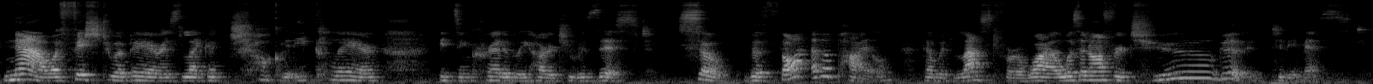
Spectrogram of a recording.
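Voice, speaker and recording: A woman with a Canadian accent, a teacher presenting and reading a children's story aloud in an expressive, deliberate way. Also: lowish voice, distant mic. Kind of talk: children's storybook read-aloud with casual introduction. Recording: roomy echo, away from the mic.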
